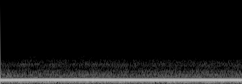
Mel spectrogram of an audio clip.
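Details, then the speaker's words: Mercedes CL500, air conditioning off, at a certain engine rev range: steady pure low droning resonance over faint rumble; garage suspects the noisy tandem power steering/ABC pump, not confirmed. "and then when I get to a certain rev range this is kind of resonant frequency"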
